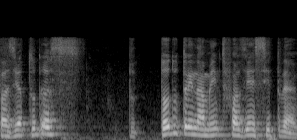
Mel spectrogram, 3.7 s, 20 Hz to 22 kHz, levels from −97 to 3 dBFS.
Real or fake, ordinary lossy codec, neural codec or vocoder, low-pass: fake; none; codec, 16 kHz in and 24 kHz out, 2.2 kbps, FireRedTTS-2 codec; 7.2 kHz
